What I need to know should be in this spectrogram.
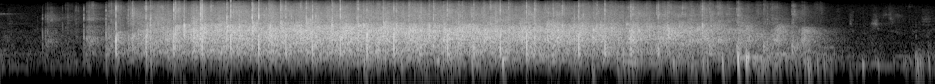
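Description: An audience applauds steadily, then the clapping fades.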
